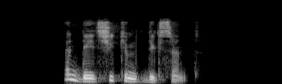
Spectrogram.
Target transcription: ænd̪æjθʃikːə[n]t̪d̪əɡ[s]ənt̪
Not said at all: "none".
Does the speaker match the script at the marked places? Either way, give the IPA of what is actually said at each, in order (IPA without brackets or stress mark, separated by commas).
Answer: m, s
